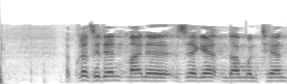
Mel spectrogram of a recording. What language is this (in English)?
German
